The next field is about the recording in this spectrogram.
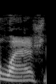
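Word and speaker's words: Loesch: Bible by the way I apologize I've been mispronouncing her name Snerd Lee finally had it he said it / I said how do you get lash out of the way it's spelled see I read closed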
